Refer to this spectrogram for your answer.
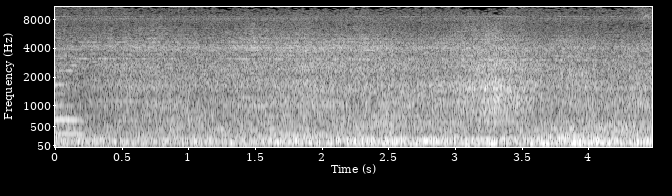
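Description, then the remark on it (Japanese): A steady, loud roar of an airplane engine, with lots of smoke coming from the engine, fills the scene as the plane begins to move off on departure for Kumamoto, a broad continuous rumble with no speech over it. “あ、動いた。エンジンね、いっぱい煙が出て、”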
